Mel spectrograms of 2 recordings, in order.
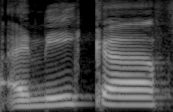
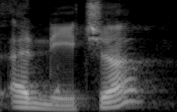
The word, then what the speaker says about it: Anicha: I want to, Lindsay, ask you about, I mispronounced your name. I said, so, Anika Float Club. Actually, I don't even think I said, Float Center. And you're like, actually, it's Anicha Float Club.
